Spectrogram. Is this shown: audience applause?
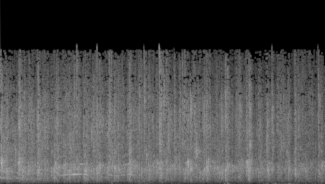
yes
